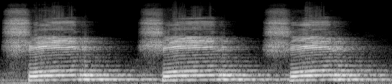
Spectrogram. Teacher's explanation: جیم شین یا غیر مدہ زبان کے بیچ اور اس کے مقابل اوپر کے تالو سے ادا ہوتے ہیں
